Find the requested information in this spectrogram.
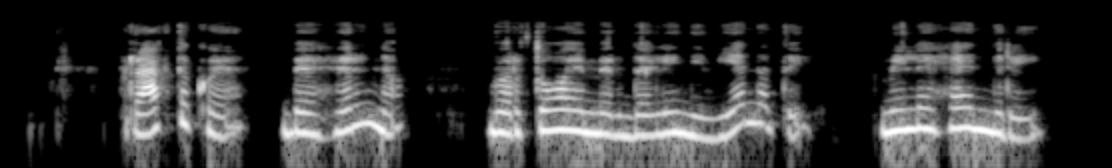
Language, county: Lithuanian, Panevėžys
